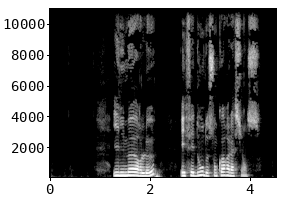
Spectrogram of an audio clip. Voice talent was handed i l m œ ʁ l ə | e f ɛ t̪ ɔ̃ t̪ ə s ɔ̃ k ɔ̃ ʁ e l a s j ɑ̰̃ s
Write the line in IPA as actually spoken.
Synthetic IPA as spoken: i l m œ ʁ l ə | e f ɛ d̪ ɔ̃ d̪ ə s ɔ̃ k ɔ ʁ a l a s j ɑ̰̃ s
